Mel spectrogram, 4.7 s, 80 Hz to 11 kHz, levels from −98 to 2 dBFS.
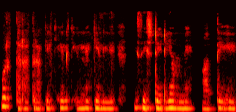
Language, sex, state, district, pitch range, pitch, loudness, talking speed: Hindi, female, Uttar Pradesh, Etah, 190-205 Hz, 200 Hz, -43 LUFS, 180 wpm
